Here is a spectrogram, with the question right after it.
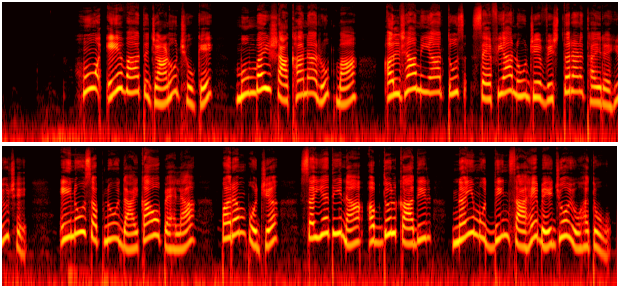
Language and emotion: Gujarati, neutral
